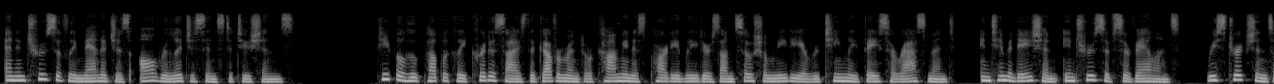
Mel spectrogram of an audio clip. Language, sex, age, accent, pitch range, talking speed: English, female, 50-69, American, 130-170 Hz, 120 wpm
